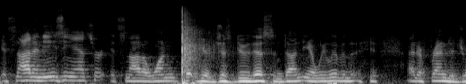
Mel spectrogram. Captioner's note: clap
